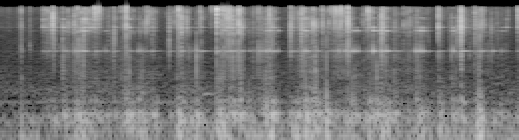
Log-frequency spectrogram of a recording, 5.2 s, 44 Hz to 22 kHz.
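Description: Long nails scratch across the textured embossed pattern of an empty turquoise glass tumbler. The result is a continuous bright, crackly scraping with quick clicky bursts, a faint steady glassy tone near 2 kHz and a soft low rumble underneath.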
